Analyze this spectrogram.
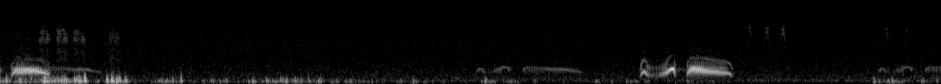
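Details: Spotted dove kept as a trapping lure. A strong coo opens the clip over dull low rumbling and thuds. After quiet soft notes, a second loud, full coo phrase follows.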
